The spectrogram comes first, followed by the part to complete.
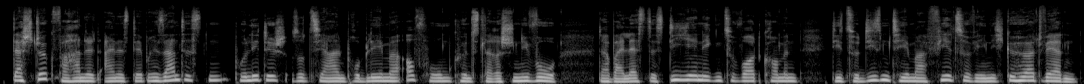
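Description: A man formally reading out an award citation in a measured, prepared style. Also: a little high, darkish tone, dry recording, studio quality.

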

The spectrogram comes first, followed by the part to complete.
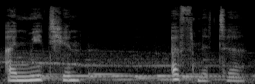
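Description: A woman narrating a literary radio play with deliberate, pausing phrasing. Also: fairly low pitch, fairly even intonation, over loud music.

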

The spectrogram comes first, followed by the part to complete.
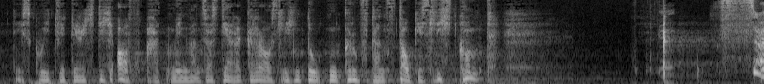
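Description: A woman playing a tyrant's greedy, scheming, jittery wife with a husky, breathy Austrian voice, muttering and exclaiming to herself in a comic radio play. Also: deep voice, exaggerated voice. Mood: nervous, furtive. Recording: long echoing vault reverb.

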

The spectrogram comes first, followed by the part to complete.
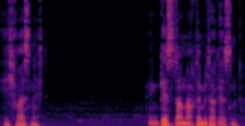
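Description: A nervous teen cadet, evasive and polite, middle pitch, hesitant, radio drama. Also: male voice, steady tone, moderate pace, gravelly, slightly rough. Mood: guarded. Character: evasive, uneasy teenage male military cadet. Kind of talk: German radio drama acting.

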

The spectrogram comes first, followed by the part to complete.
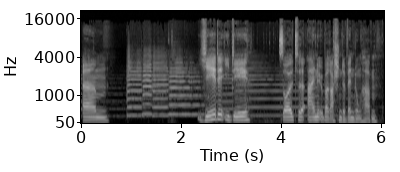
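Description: A man's voice: mid-range voice, slow, over music. A man in casual explanatory talk, thinking aloud as he works. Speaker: AI expert guest. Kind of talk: casual explanatory talk while typing prompts.

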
